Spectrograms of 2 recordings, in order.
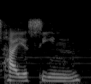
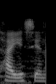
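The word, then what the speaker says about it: Hyacine: I was pronouncing as hyene which I realized the other day was kind of dumb because there's a hyasin flower. So yeah should be pronounced hyasin.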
